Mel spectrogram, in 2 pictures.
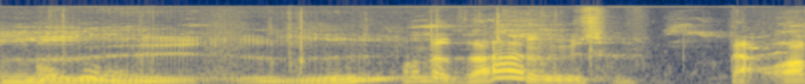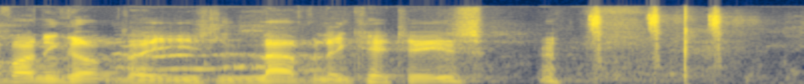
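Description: An elderly man talks calmly.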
